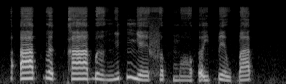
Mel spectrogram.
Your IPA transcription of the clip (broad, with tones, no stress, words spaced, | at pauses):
ʔaː˦˥t̚lə˨˩t̚ kaː˧ɓə̤ː˨˩ŋi˦˥t̚ ɲe˨˦ fə˨˩p̚ mɔ̤˨˩ʔə̰˧˥j ɓe˧˩wɓa˦˥k̚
